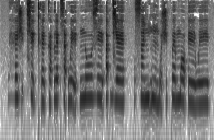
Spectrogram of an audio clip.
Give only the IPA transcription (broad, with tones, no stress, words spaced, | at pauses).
hɛ˦ʃɪ˦ʔt͡ɕʰḛ˦˨ɪ̯ kʰɛ˨ kä˦ʔlɛ˦ʔsä˦ʔwḛ˦˨ | no˦ʊ̯ ze˦ ʔä˦ʔd͡ʑɛ˨ | sʰã˦ɲḭ˦˨ŋĩ˨bɔ̰˦˨ ʃɪ˦ʔpɛ˦mɔ˦ ʔe˨ɪ̯we˦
